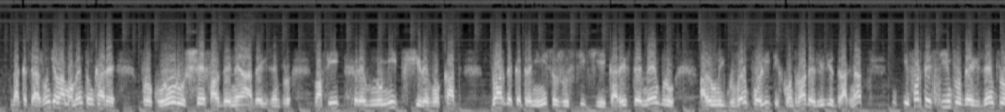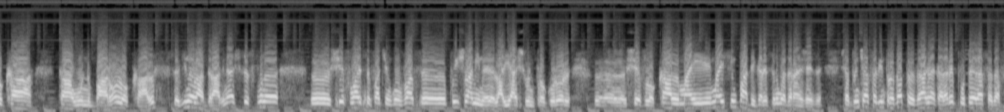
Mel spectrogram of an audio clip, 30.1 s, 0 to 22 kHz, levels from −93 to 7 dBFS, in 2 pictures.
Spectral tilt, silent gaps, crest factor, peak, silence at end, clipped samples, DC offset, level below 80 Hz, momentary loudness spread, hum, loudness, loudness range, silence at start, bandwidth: -5.5 dB/octave; none; 8 dB; -4 dBFS; 0 s; under 0.1%; under 0.1%; -40 dBFS; 7 LU; none; -13 LUFS; 2 LU; 0.15 s; over 20 kHz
